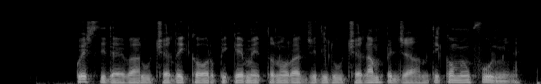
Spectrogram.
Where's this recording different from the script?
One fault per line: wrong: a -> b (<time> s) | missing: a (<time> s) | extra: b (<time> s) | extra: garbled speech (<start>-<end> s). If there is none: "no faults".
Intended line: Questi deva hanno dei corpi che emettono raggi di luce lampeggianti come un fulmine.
wrong: hanno -> luce (1.4 s)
